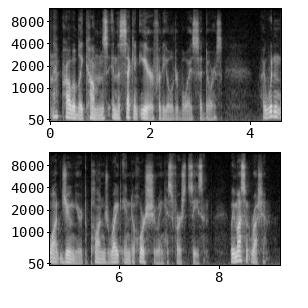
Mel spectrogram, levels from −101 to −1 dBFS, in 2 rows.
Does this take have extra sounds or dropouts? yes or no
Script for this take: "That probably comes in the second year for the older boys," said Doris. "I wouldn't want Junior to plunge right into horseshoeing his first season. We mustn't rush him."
no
